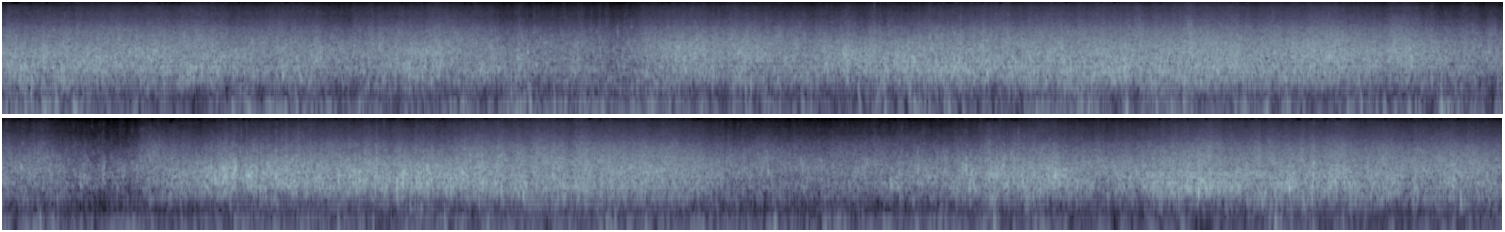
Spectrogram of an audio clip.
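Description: Bow wave of a sailing yacht under sail, water rushing and splashing along the hull as it cuts through choppy sea. It swells and eases every few seconds, with a brief lull about halfway.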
